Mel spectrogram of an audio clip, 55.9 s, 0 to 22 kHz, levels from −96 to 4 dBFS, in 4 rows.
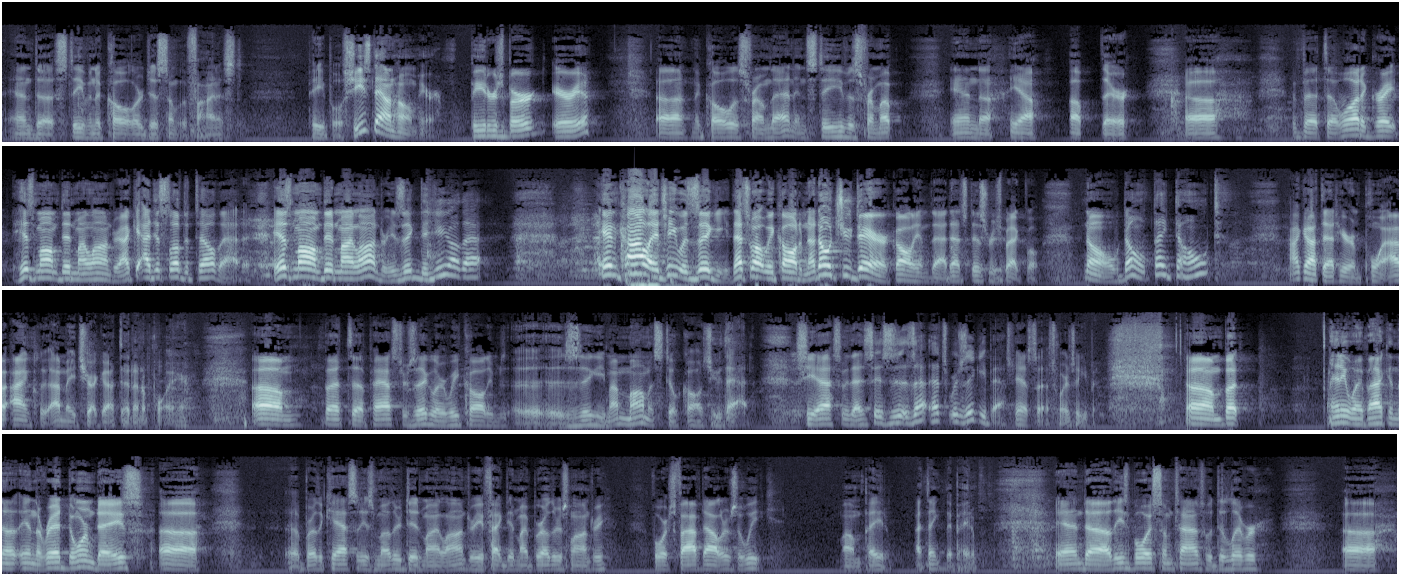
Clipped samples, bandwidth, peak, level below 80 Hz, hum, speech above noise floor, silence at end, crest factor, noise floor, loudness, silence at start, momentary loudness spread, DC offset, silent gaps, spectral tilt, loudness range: under 0.1%; 12.5 kHz; 0 dBFS; -58 dBFS; none; 36 dB; 0 s; 20 dB; -56 dBFS; -19 LUFS; 0.1 s; 19 LU; under 0.1%; none; -2 dB/octave; 12 LU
